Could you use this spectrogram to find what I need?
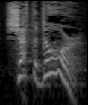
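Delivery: high, drawn-out irritated order; irritated father. Acted. Dad seeing a door left open, irritated. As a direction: snap it high, stretching the words in exasperation. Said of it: "we get irritated".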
